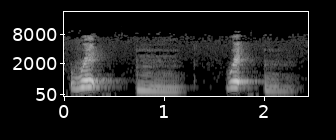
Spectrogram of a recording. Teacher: when we have a t followed by an N the t is held so we hold our tongue right here behind our upper teeth and we don't release it we smoothly just go directly to the n Sound without moving · T and the N that are next to each other written keep your tongue up don't release it let the air just come out through your nose for the n Sound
